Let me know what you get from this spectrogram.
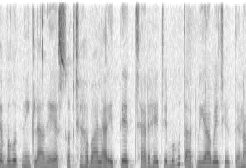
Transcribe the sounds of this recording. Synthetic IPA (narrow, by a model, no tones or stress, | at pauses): ebɐɦut̪niːklaːɡeswɐkt͡ʃʰɦɐbaːla̰ɪt̪ːeɐtːʃʰaɾɐɦet͡ʃʰebɐɦut̪aːd̪miaːbet͡ʃʰet̪ena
